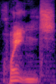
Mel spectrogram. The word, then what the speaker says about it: Quaintance: Quaintance. I thought it was acquaintance. I thought you I heard you say it different. Yeah, like uh like an acquaintance.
